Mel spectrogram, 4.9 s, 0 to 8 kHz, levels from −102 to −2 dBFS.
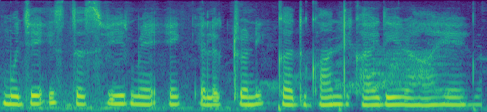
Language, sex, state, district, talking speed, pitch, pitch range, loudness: Hindi, female, Arunachal Pradesh, Papum Pare, 145 wpm, 205 Hz, 195-210 Hz, -20 LUFS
